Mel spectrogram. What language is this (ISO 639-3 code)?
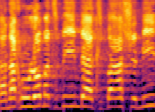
heb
